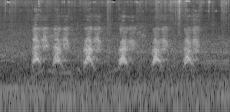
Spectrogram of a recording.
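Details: Corgi Nessi and Chihuahua mix Miles playing together: six clear, evenly spaced barks about every half second, mid-pitched and short, with a faint low rumble underneath.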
